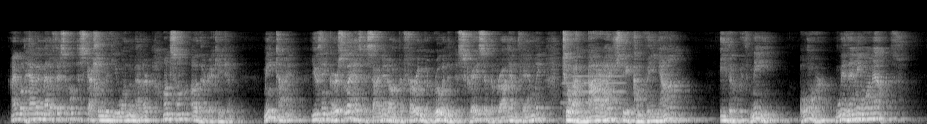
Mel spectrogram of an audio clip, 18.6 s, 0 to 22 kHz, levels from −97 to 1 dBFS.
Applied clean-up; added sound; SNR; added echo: neural separator model SepFormer DNS4.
